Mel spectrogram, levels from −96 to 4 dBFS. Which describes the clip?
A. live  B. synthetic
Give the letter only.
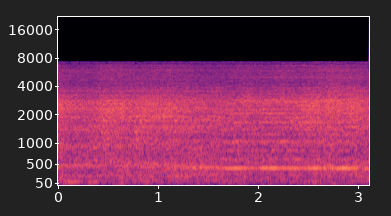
B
